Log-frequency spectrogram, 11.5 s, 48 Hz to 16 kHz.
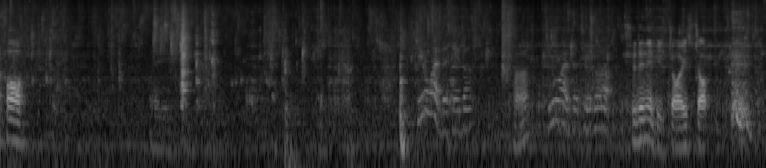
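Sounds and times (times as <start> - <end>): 
speech: 0.0 - 0.5, 6.3 - 11.4
dirty water sloshing in a small pail as things are rinsed: 0.0 - 11.4.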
